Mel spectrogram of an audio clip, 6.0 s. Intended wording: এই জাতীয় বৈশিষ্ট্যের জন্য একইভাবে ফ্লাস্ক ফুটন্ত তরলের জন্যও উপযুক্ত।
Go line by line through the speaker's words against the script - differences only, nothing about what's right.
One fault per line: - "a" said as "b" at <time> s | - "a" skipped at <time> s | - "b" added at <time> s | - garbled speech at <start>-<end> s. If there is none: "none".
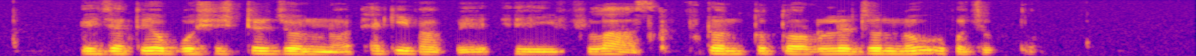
- "এই" added at 2.6 s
